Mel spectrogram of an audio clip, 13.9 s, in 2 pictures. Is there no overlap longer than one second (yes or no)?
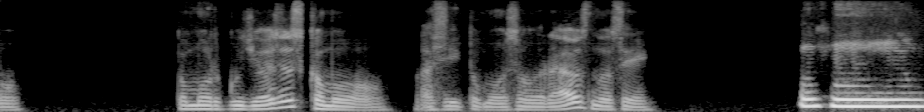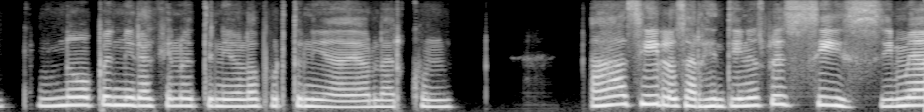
yes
